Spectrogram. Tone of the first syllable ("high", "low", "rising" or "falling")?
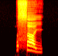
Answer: falling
